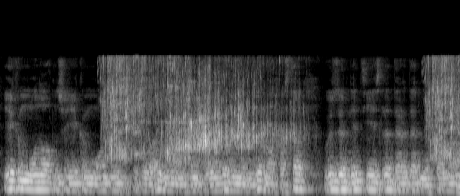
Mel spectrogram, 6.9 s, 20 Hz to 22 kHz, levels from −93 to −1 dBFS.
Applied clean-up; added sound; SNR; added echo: none; Liquid; 7 dB; reverberation time 0.6 s.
